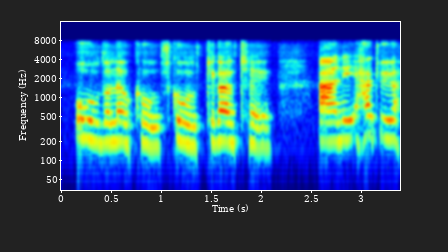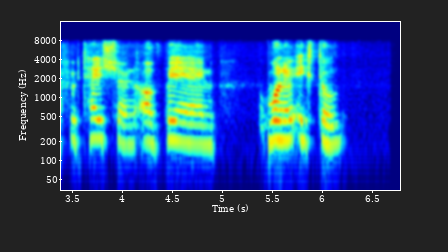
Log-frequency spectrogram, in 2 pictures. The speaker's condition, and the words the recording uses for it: Deafness. Even though my speech is good, I sound short-tongued.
